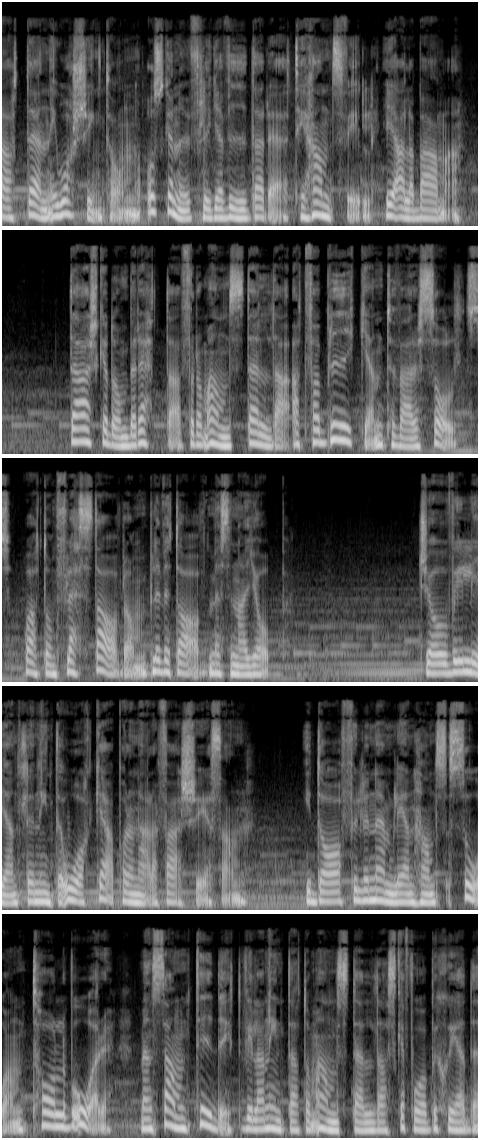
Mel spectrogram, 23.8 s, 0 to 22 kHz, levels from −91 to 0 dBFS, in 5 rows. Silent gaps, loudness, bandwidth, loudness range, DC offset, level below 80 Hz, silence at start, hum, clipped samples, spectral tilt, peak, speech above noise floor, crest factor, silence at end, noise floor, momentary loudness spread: none; -22 LUFS; 17 kHz; 2 LU; under 0.1%; -54 dBFS; 0 s; none; under 0.1%; -5 dB/octave; -8 dBFS; 24 dB; 14 dB; 0 s; -45 dBFS; 8 LU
